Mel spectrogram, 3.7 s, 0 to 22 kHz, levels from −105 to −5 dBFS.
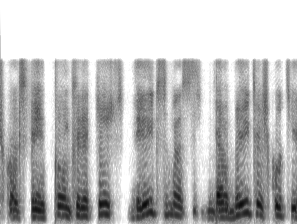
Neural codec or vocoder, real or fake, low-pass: codec, 16 kHz, 1 kbps, FreqCodec, smaller model; fake; 7.2 kHz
